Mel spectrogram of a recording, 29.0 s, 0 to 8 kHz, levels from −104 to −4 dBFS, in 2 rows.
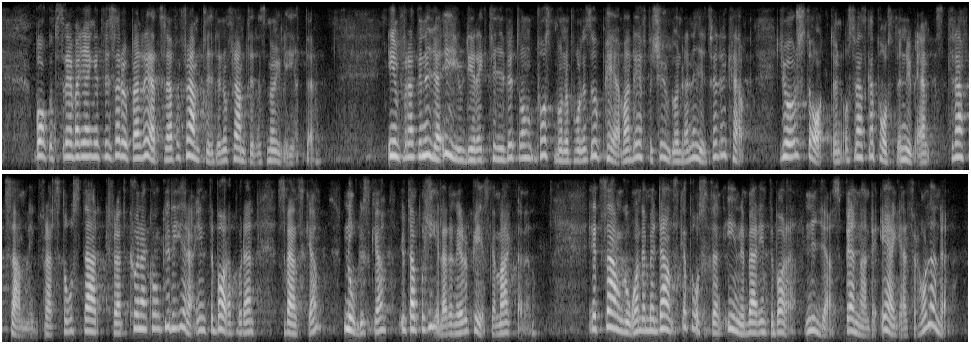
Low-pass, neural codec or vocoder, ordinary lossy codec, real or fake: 7.2 kHz; vocoder, 22.05 kHz, 80 mel bands, HiFi-GAN; Opus, 24 kbps; fake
